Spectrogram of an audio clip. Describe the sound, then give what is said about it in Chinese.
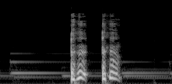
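Two quick, harsh coughs from a meerkat mother in close succession, loud and raspy with a voiced edge, as she sits up, set against a faint steady humming tone and no talking. “狐獴妈妈咳嗽了一声，坐起来了。”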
